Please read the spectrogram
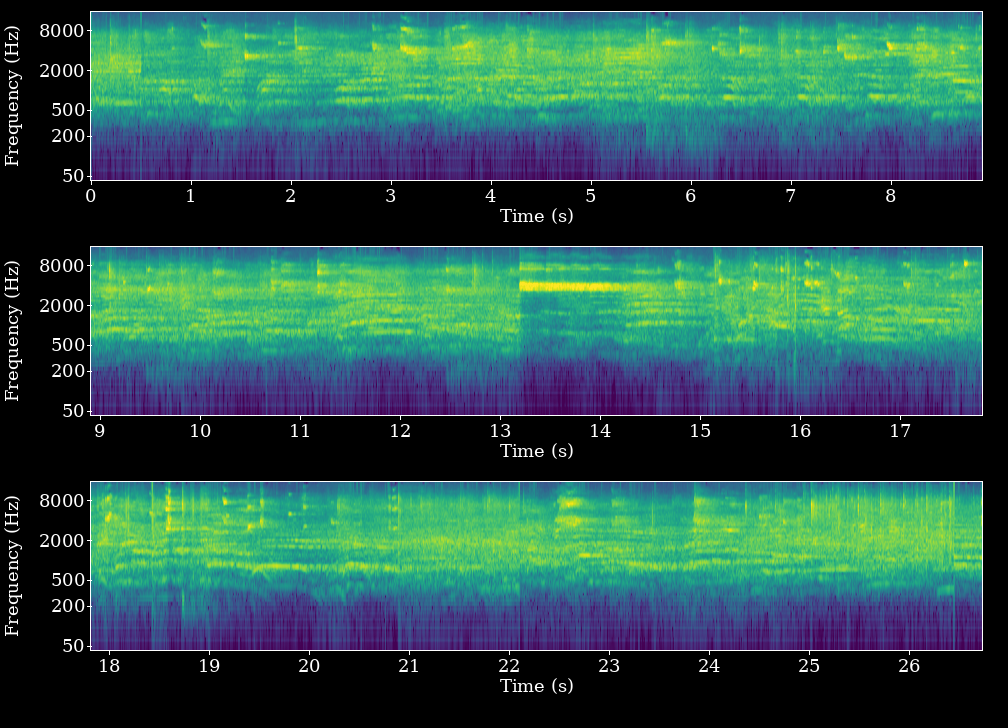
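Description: Basketball game sounds echoing in a gym: the ball dribbling on the hardwood floor under overlapping shouts from players and the bench. About halfway through comes a short, high referee's whistle.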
